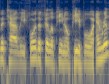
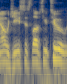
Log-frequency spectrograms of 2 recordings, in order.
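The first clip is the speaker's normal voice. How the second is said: ordinary delivery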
